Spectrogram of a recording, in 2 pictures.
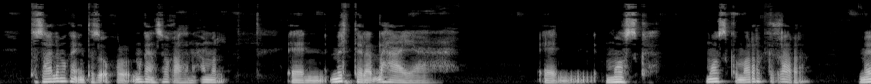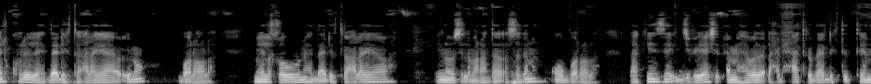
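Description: Speech, with transcoding between lossy codecs throughout. Two sets of coding artefacts are heard together, one smeared over the other. The sound fits AAC at around 64 kbit/s, likely re-encoded as HE-AAC near 40 kbit/s. The chain's lowest band limit remains.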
